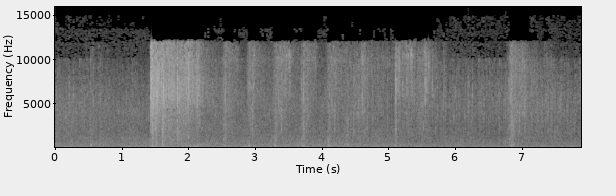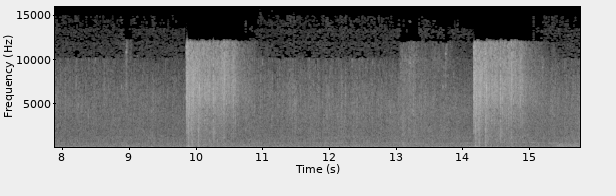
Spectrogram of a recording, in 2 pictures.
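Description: Footsteps thud on wood.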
